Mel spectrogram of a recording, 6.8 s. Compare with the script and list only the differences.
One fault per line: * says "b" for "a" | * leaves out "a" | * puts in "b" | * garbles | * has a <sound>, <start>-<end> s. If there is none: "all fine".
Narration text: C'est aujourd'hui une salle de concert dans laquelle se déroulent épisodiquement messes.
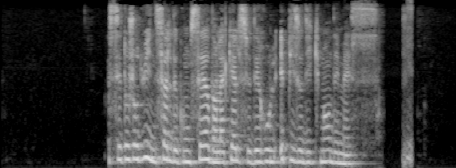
* puts in "des"
* has a laugh, 6.0-6.2 s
